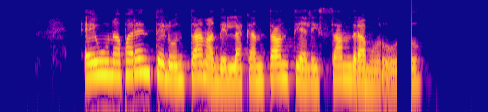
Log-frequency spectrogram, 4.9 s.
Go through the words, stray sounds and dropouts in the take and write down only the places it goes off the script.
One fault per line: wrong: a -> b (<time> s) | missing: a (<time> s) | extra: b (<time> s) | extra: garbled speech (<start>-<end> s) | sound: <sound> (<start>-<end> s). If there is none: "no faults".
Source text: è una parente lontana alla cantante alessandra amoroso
wrong: alla -> della (2.2 s)
sound: dropout (4.0-4.1 s)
